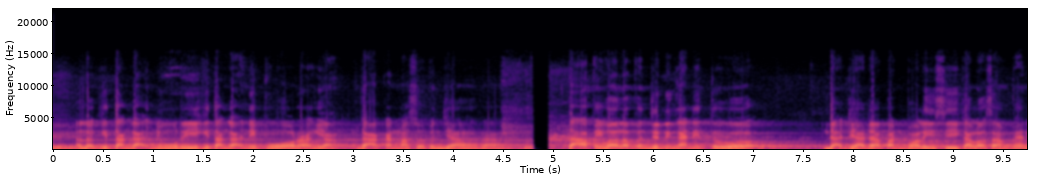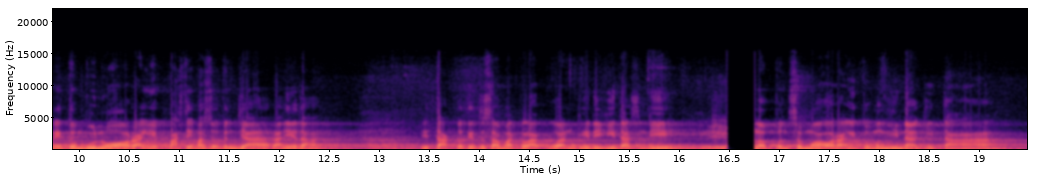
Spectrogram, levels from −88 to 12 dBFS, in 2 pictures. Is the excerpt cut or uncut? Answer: cut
